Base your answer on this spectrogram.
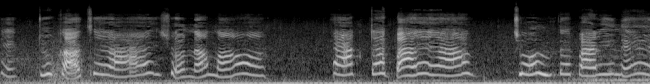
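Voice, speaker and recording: A cartoonish character voice talks at a very slow pace over loud background noise. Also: female-sounding voice, extremely high pitch for a woman. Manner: sweet, coaxing old-woman voice.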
